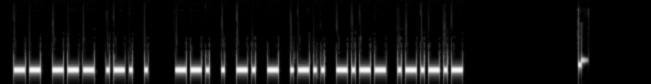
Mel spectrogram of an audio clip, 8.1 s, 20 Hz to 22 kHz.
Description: Morse code, heard as a keyed tone, about 25 wpm, 700 Hz. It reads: MORE GENTLY.
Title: Sentences from Top 1500 Words 25wpm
